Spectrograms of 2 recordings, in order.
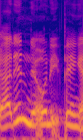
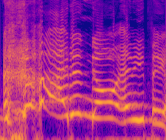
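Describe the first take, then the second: First: Said in the usual way. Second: High, half laughing, half crying; laughing through tears. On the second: Real, not acted. Streamer recalling first grade to chat, laughing through tears. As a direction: let it break into a teary laugh. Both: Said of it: "I'm tearing up".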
